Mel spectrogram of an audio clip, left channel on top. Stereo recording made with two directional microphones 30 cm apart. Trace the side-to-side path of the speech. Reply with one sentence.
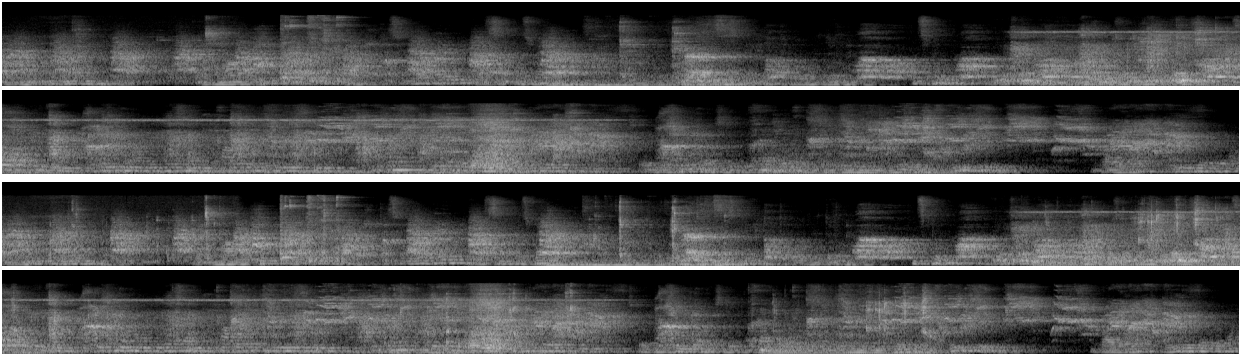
In this clip you hear the speech stay in one place.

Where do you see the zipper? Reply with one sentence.
You can hear the zipper on the right.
